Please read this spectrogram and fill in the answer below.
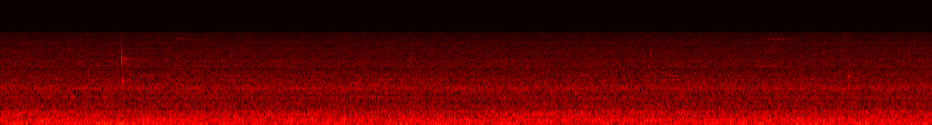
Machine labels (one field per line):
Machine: pump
